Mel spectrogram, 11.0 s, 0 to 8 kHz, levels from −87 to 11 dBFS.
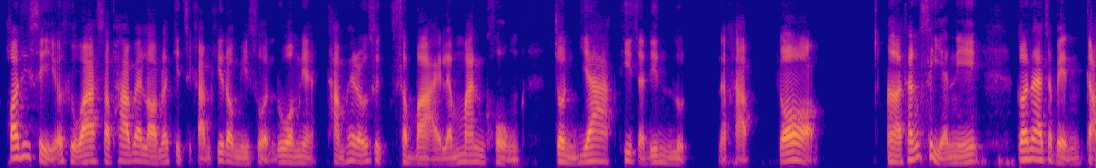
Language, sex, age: English, male, 30-49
